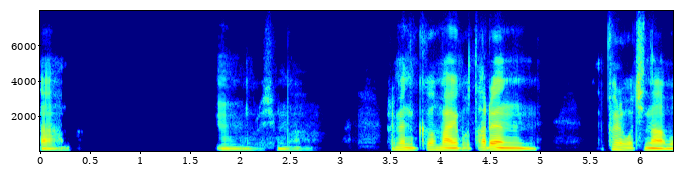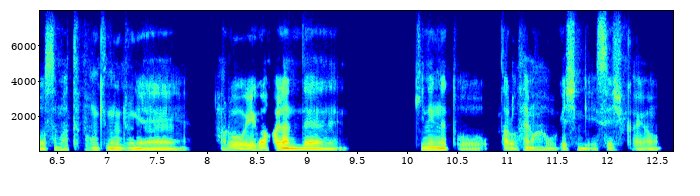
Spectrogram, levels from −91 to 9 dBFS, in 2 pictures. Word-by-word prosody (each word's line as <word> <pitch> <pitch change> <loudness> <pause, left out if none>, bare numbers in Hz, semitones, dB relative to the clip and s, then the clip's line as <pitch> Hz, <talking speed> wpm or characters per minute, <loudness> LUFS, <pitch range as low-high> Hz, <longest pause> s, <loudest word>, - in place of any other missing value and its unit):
아. 85 -1 +1 1.6
음. 80 -1 -6
그러시구나. 80 -1 -13 0.7
그러면 115 -4 0
그거 115 +3 -1
말고 100 -3 +6
다른 100 -5 +5 0.7
애플워치나 100 -7 +3
뭐 80 0 0
스마트폰 105 -1 -8
기능 95 +1 -1
중에 75 -4 -1 0.3
하루 100 -3 -2
일과 105 0 +1
관련된 85 -6 +3 0.8
기능은 105 -3 0
또 - - -9 0.2
따로 85 -3 -3
사용하고 100 - -5
계신 175 - -4
게 165 - -6
있으실까요? 85 - -6
95 Hz, 260 characters per minute, -28 LUFS, 80-105 Hz, 1.6 s, 말고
